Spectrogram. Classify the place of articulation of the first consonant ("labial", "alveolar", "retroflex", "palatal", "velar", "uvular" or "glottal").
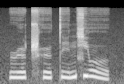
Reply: retroflex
